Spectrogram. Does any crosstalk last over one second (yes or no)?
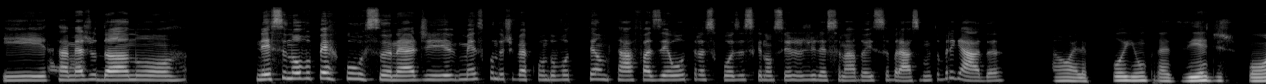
no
